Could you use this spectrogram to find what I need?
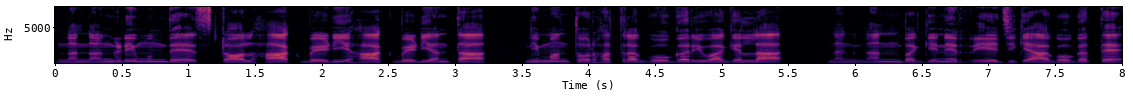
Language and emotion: Kannada, disgusted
